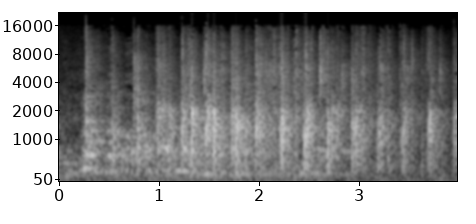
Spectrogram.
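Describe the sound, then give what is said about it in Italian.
An audience applauds steadily for several seconds, many hands clapping together in a dense, fairly loud burst that carries on without pause. “E fate quell'applauso, dai.”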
